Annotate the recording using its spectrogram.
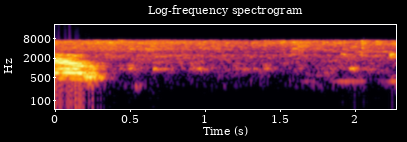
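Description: A spoken word, then near-quiet kitchen room tone with a faint steady hiss.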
